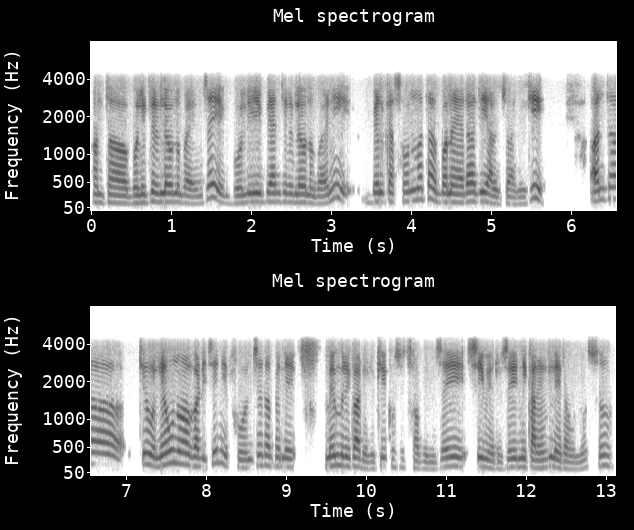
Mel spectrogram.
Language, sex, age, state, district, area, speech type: Nepali, male, 60+, West Bengal, Darjeeling, rural, conversation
